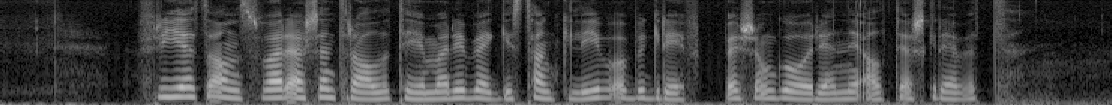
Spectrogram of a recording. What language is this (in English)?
Norwegian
